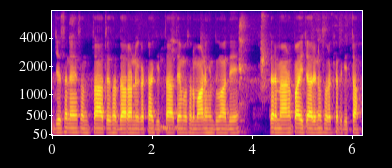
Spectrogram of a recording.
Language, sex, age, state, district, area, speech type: Punjabi, male, 45-60, Punjab, Barnala, rural, spontaneous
